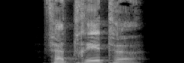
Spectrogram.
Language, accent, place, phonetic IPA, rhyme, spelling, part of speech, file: German, Germany, Berlin, [fɛɐ̯ˈtʁeːtə], -eːtə, vertrete, verb, De-vertrete.ogg
- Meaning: inflection of vertreten: 1. first-person singular present 2. first/third-person singular subjunctive I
